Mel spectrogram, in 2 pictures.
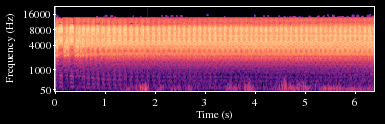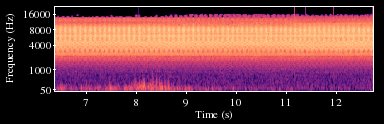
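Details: Bear cicada male calling next to the shed skin it emerged from, Osaka, midsummer; an intense, unbroken, high-pitched grinding drone with a rapid pulsing texture and faint low knocks.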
